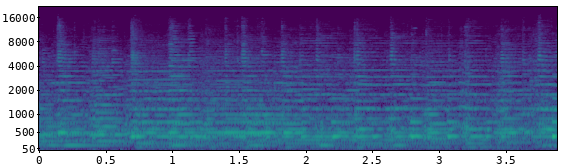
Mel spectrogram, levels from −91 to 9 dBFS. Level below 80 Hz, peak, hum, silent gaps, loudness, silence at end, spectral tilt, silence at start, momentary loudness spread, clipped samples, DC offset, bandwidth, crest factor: -72 dBFS; -24 dBFS; none; none; -40 LUFS; 0 s; -4.5 dB/octave; 0 s; 3 LU; under 0.1%; under 0.1%; 16.5 kHz; 16 dB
